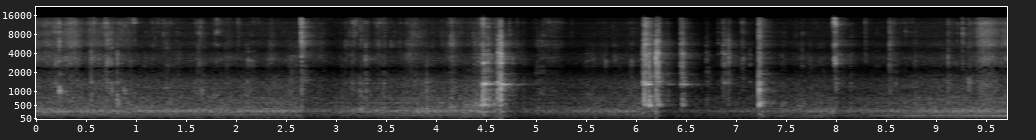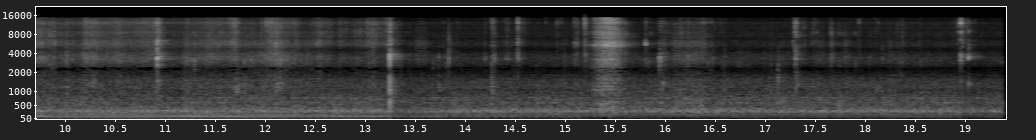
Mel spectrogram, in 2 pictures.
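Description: A person eating at a table: chewing, with scattered sharp clicks and clinks of cutlery and dishes over a steady low hum.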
